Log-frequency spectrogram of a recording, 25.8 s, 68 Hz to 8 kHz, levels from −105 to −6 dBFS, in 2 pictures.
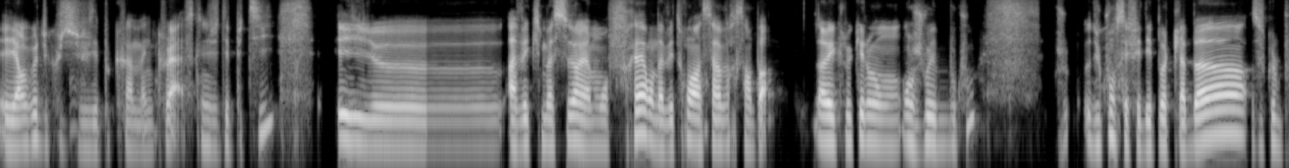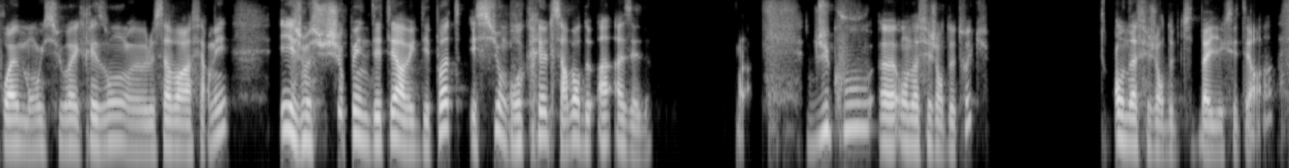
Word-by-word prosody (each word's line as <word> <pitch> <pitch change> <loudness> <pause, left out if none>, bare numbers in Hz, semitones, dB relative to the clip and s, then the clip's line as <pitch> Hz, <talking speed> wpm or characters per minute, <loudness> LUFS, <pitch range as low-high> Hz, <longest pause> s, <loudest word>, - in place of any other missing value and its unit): Et 130 -1 +2
en 130 - +3
gros 155 - -4
du 140 -2 -9
coup - - -21
je 125 -1 -1
jouais 120 0 -10
beaucoup 130 - -12
à 125 - -6
Minecraft 120 0 -2
quand 140 - -11
j'étais 130 +1 -10
petit 215 - -8 0.6
et 145 -3 +2
heu, 130 -1 -6
avec 135 +1 +2
ma 135 -1 -2
sœur 150 +1 +4
et 130 - +3
mon 130 0 -7
frère 175 +8 +3
on 150 - -1
avait 130 0 -1
trouvé 150 +1 +2
un 135 - +4
serveur 135 +1 0
sympa 130 -1 0 0.5
avec 145 -1 +5
lequel 150 +1 -2
on 135 -2 -2
on 150 -2 -2
jouait 140 +3 -2
beaucoup. 135 - -14 0.8
Du - - -13 0.3
du - - -7
coup 170 - -5
on - - -2
s'est - - +2
fait 130 - -4
des 130 - -3
potes 135 -1 -2
là-bas, 175 +7 +5
sauf 135 -3 -3
que - - -8
le 140 - -11
problème 135 +1 +2
bon 125 +2 -6
X 130 +1 -4
ou 135 +1 -3
Y 135 -1 0
raison, 140 0 -3
heu, 120 0 -5
le 120 - -5
serveur 130 0 +3
a 120 - +2
fermé 165 - -3 0.5
et 200 -2 +7
je 150 - +4
me 150 - +2
suis 140 - +3
chopé 165 +2 +4
une 150 - -4
déterre 145 +3 +5
avec 130 -2 +3
des 130 +1 -6
potes: 215 +2 +2
«Et - - +1
si 205 - +3
on 180 - -1
recréait 145 +4 0
le - - -4
serveur 155 +5 +3
de 140 - -4
A 150 0 +2
à 145 - +2
Z?» 120 - -7
Voilà. - - -20 1.6
Du 175 +9 0
coup 215 +3 -7
heu, 140 -1 +5
on 145 - 0
a 135 - +2
fait - - -4
ce 140 - -2
genre 125 -3 -2
de 125 - -6
trucs - - -9 1.3
on 155 -2 +3
a 140 - +5
fait 135 - -6
genre 125 -2 -2
de 120 - -10
petites 120 +3 -11
bail 120 -1 +5
et 115 - -8
cetera - - -5
135 Hz, 225 wpm, -26 LUFS, 130-150 Hz, 1.6 s, et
